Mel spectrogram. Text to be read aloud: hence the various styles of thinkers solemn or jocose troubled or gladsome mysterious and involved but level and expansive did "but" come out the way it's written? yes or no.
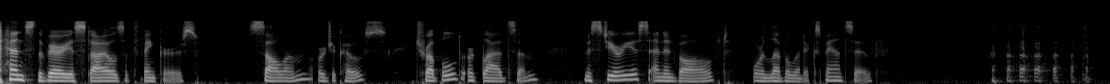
no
